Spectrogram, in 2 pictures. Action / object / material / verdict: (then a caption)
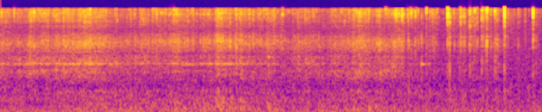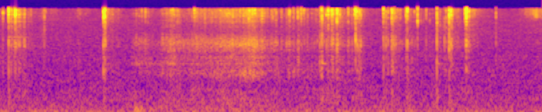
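drop / roasted coffee beans in a stone mortar / coffee beans / none. Fingertips drop and stir whole roasted coffee beans in a porous volcanic stone mortar, so the beans clatter against each other and the stone. A soft, steady high rustle in the first half gives way to sharper, scattered bright clicks and ticks with almost no low end and very short decay.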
